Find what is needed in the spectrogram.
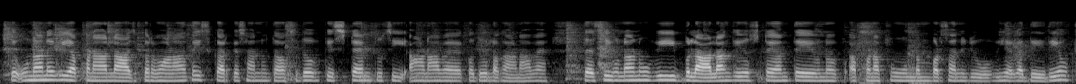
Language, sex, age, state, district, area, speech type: Punjabi, female, 45-60, Punjab, Ludhiana, urban, spontaneous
